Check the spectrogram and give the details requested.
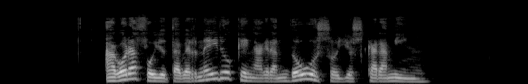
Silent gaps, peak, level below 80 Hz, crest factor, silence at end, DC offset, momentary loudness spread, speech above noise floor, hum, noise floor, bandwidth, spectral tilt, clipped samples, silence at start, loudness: none; -6 dBFS; -80 dBFS; 20 dB; 1 s; under 0.1%; 12 LU; 59 dB; none; -82 dBFS; 10.5 kHz; -5.5 dB/octave; under 0.1%; 1.05 s; -24 LUFS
